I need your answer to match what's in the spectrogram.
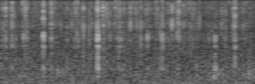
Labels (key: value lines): label: ambient
recorder: HydroMoth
